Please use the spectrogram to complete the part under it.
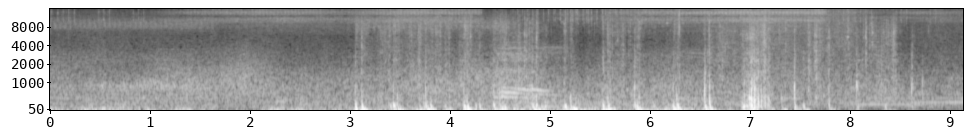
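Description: Roach the horse in The Witcher 3 clip-clops in a steady trotting rhythm of close, distinct hoofbeats that starts about three seconds in, over ambient game sound and a faint background voice.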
